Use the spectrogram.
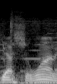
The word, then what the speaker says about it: Jeshurun: Fear not, O Jacob, my servant, and thou Jeshurun, whom I have chosen. Now the word Jeshurun means upright, and it's pronounced Yashawan in the ancient Hebrew.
